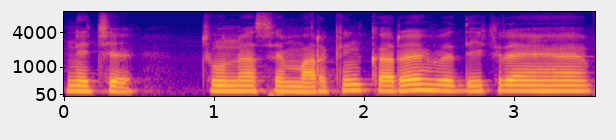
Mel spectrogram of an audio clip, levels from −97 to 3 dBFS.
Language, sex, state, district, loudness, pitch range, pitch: Hindi, male, Jharkhand, Garhwa, -16 LUFS, 145-150 Hz, 145 Hz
